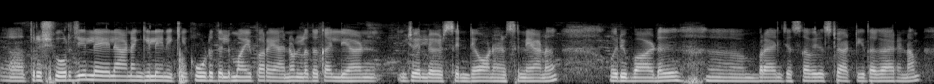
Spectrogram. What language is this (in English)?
Malayalam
